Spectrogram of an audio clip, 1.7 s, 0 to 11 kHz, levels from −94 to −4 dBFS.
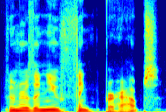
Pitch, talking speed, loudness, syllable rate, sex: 115 Hz, 180 wpm, -18 LUFS, 4.6 syllables/s, male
